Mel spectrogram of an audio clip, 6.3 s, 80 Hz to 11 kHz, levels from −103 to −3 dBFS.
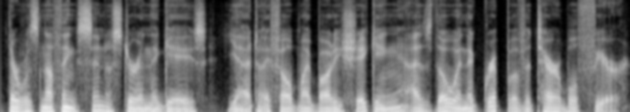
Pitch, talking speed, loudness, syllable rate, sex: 100 Hz, 210 wpm, -18 LUFS, 5.0 syllables/s, male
